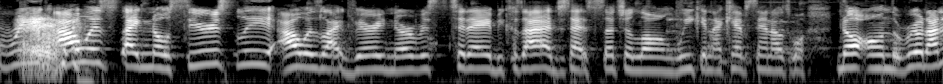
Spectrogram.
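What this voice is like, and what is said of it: Hoarse, nearly lost voice. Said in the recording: “As you can tell, my voice is gone”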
